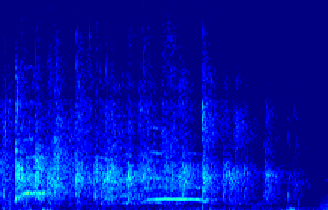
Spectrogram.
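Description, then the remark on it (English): A crowd applauds steadily for several seconds, a dense crackle of many hands clapping at once, with a few faint whistle-like tones rising through the noise. The clapping congratulates a woman on earning an MBA, during a sermon. “No, clap.”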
